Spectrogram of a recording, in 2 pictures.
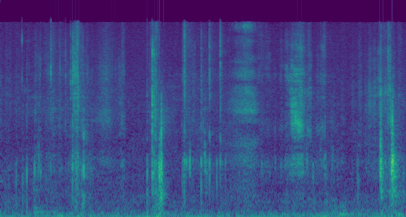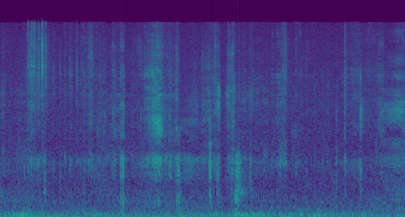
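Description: Paper instruction booklet being leafed through and unfolded: rustling and crinkling paper with scattered short clicks and handling knocks.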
